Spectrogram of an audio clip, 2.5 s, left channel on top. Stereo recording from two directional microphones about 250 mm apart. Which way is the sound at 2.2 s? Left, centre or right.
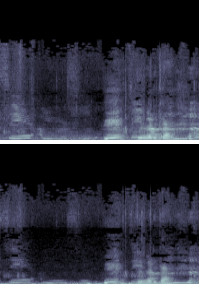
Right.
